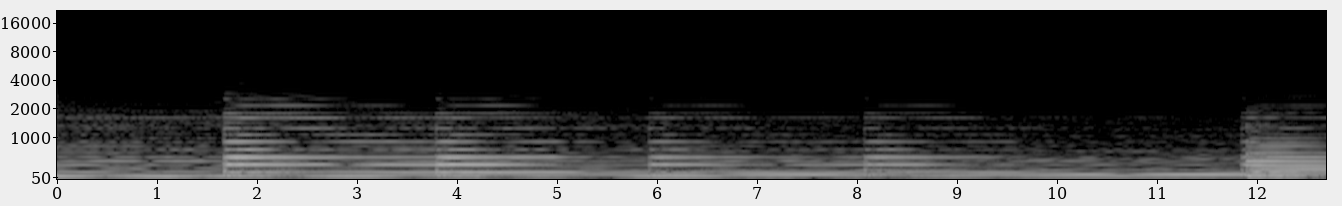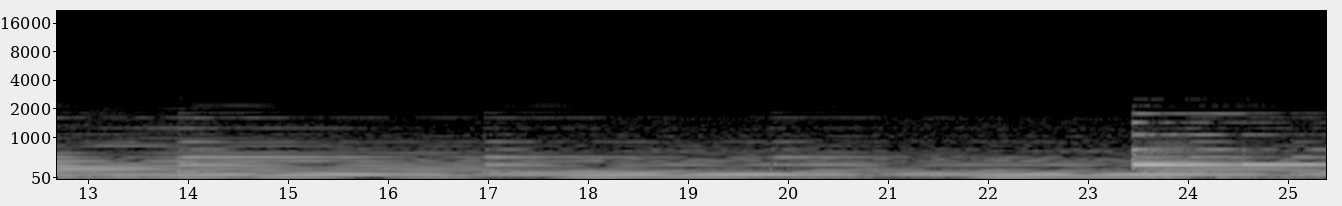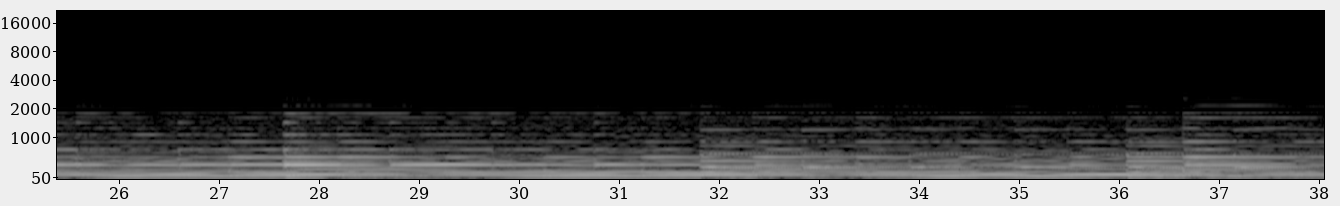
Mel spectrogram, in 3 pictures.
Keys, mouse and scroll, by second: 0.6 click, 1.1-1.5 scroll down 4, 1.5-3.5 shift+middle drag, 3.5 click, 4.9 click, 7.7-8.1 middle drag, 8.1-8.5 scroll up 5, 8.5-10.8 middle drag, 10.8-11.8 drag, 12.4 shift+middle drag, 12.7 middle drag, 12.9 scroll down 4, 13.3-14.8 shift+middle drag, 15.4 click, 16.4 drag, 16.5-16.9 scroll down 1, 16.9-17.7 middle drag, 17.7-18.1 scroll up 5, 18.1-18.5 shift+middle drag, 18.5 click, 25.0 KP_0, 25.7-26.0 scroll down 5, 26.0-26.8 middle drag, 26.8-27.2 scroll up 2, 27.2-27.8 shift+middle drag, 27.8 click, 29.5-30.1 scroll down 2, 30.1-31.0 middle drag, 31.0-31.7 scroll up 4, 31.7 click, 33.5-34.4 scroll down 1, 34.4 shift+click, 36.3-37.1 drag, 37.4-37.8 scroll up 5, 37.8-38.0 shift+middle drag.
